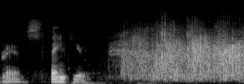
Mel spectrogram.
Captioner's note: applause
